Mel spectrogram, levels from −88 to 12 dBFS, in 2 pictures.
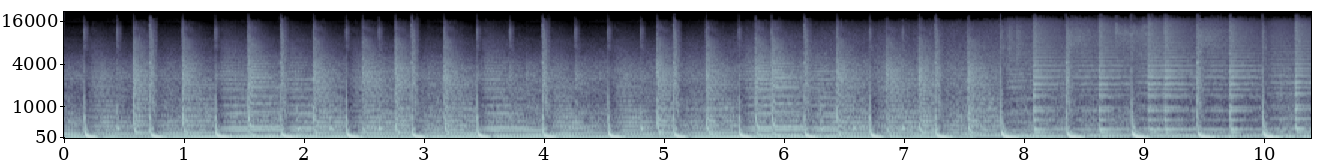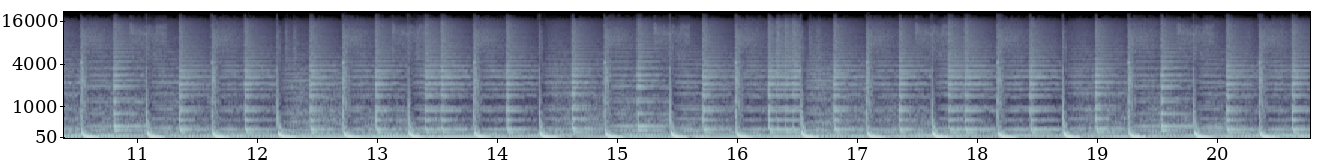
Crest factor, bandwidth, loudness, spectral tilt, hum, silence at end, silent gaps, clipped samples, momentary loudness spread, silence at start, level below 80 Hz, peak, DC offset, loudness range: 10 dB; 18 kHz; -12 LUFS; -4 dB/octave; none; 0 s; none; under 0.1%; 3 LU; 0 s; -14 dBFS; 0 dBFS; under 0.1%; 1 LU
